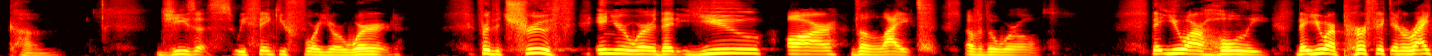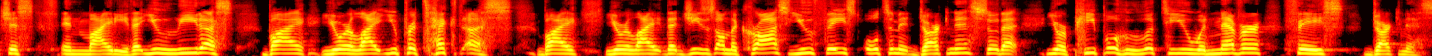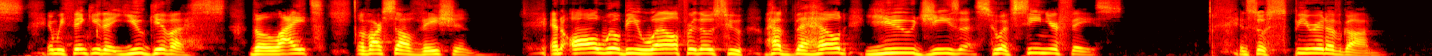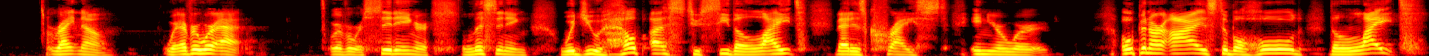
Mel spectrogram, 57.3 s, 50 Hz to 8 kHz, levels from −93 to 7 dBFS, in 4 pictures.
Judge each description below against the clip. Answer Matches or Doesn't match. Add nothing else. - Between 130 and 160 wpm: Matches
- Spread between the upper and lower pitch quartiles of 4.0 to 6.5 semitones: Matches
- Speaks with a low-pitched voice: Doesn't match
